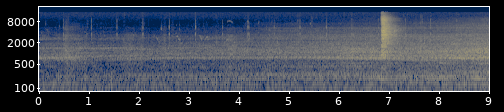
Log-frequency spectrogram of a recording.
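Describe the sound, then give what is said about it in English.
A heavy school bus engine rumbles steadily throughout, with one sharp hiss of air brakes releasing near the end. No one speaks. “Ooh, here comes a school bus.”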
